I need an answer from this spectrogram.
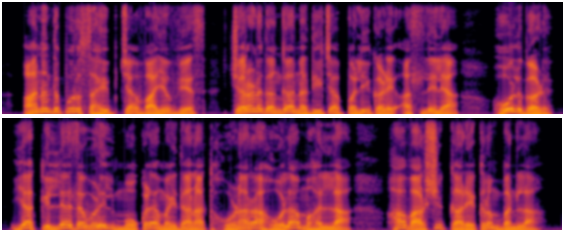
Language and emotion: Marathi, neutral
